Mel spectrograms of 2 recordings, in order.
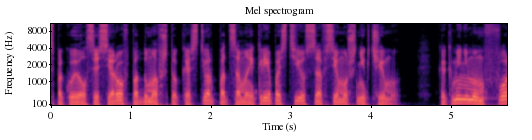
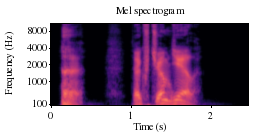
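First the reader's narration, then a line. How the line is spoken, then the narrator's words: Hoarse voice. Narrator (Russian): Произнес хрипатый Боб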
